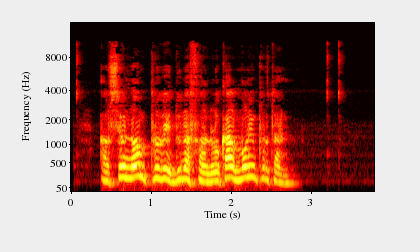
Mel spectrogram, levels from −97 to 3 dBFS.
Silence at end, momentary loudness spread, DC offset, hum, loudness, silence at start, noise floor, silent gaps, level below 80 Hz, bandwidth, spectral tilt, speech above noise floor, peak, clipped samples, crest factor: 1 s; 14 LU; under 0.1%; none; -20 LUFS; 0.4 s; -58 dBFS; none; -68 dBFS; 11 kHz; -6.5 dB/octave; 39 dB; -2 dBFS; under 0.1%; 18 dB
